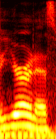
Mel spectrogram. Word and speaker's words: Uranus: i do before we move on to to uranus which is actually how it's pronounced guys i looked it up before i move on to uranus i do want to uh to emphasize that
